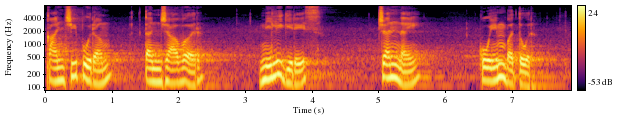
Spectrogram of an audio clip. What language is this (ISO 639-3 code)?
kok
